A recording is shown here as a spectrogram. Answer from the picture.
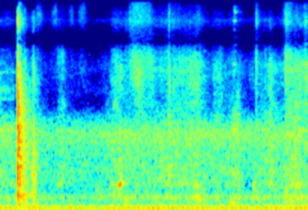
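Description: A single sharp click about a quarter second in, then quiet room tone with a low steady hum.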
